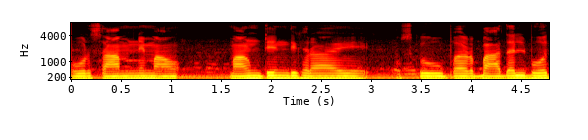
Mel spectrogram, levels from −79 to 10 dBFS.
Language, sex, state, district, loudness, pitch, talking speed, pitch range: Hindi, male, Uttar Pradesh, Etah, -13 LUFS, 130 Hz, 150 wpm, 125-135 Hz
